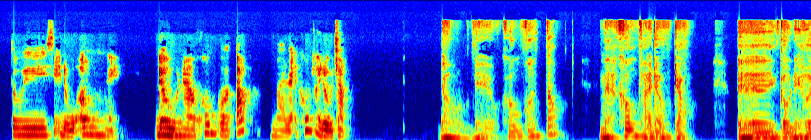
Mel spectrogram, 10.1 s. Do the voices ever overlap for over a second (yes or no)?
no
